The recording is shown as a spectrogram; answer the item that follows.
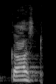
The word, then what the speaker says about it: caste: उसके बाद यहाँ आप देखेंगे CAST, इससे पढ़ेंगे दोस्तों कास्ट, CASTE कास्ट पढ़ेंगे, CA से किसी का उच्चारण यहाँ पे क के रूप में करेंगे, S से आधा स लिखेंगे, T से ट हो जाएगा कास्ट।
